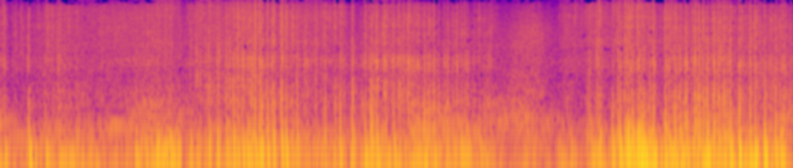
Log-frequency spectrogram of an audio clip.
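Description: Long nails scratch the knit texture of an empty, soft pink crocheted yarn bag. The result is a dense, irregular crackling of quick scratches with a low, muffled rumble underneath. It swells louder near the end.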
